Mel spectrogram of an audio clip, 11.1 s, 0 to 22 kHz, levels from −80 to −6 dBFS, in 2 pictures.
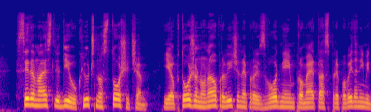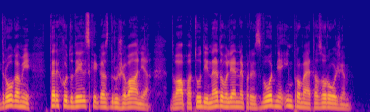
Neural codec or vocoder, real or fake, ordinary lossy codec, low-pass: none; real; none; 14.4 kHz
